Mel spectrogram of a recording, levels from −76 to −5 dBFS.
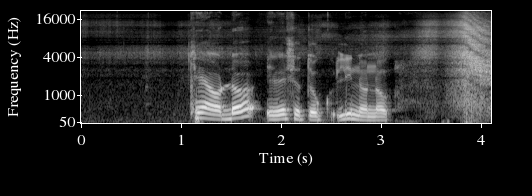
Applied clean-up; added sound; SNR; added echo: none; Fireworks; 5 dB; none.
